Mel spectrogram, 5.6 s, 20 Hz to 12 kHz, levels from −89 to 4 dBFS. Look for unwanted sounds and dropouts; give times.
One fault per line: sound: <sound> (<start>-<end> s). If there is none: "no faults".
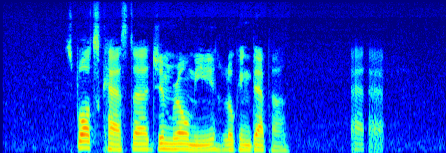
sound: laugh (4.4-4.8 s)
